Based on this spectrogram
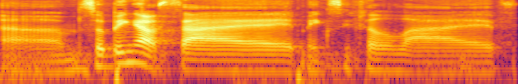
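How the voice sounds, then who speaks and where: A woman with a very deep, low pitch and an American accent, music in the background. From Kansas City, Kansas (Wyandotte County). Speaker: poet and writer. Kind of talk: casual chat.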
